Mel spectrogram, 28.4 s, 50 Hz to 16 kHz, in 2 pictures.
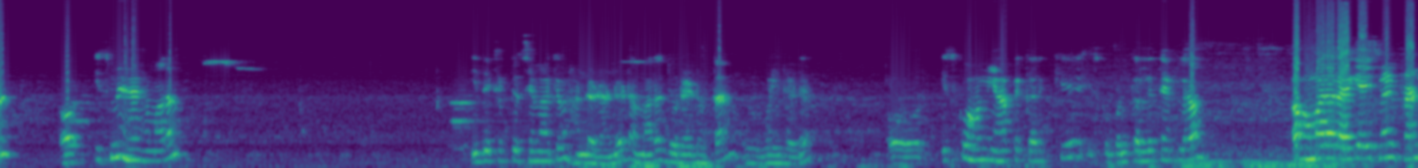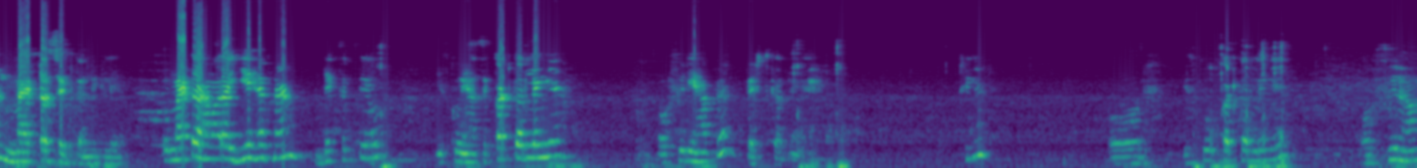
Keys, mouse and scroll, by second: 22.8 click, 23.8 click, 27.2-28.3 drag.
